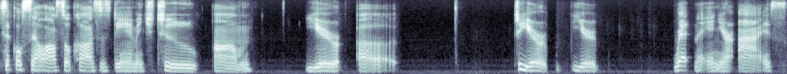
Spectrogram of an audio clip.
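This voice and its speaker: A woman's voice, dry and close with no echo. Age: 60s. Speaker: patient advocate, board member with sickle cell disease. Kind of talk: radio interview. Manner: halting, many fillers.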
